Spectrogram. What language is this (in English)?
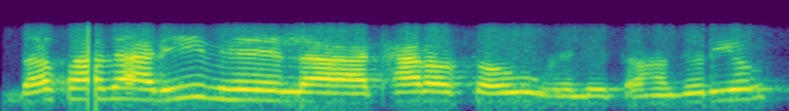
Maithili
